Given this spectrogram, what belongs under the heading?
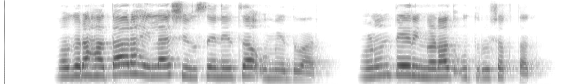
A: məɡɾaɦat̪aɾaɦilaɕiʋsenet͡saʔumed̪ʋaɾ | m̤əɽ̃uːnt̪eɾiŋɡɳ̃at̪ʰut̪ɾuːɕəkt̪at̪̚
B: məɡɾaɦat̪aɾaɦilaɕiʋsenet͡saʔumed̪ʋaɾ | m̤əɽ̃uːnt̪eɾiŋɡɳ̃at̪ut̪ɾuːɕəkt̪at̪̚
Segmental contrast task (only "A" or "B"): B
